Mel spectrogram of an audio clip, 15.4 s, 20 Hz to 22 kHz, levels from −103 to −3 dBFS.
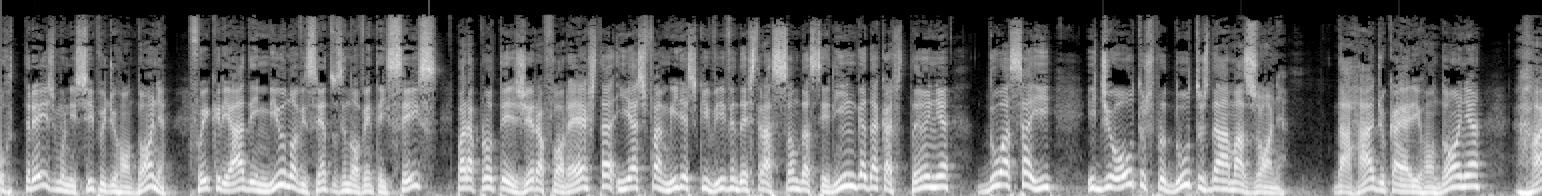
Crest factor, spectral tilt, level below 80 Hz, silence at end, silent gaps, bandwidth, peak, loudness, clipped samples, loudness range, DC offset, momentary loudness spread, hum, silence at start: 10 dB; -5.5 dB/octave; -28 dBFS; 0 s; none; 16 kHz; 0 dBFS; -11 LUFS; under 0.1%; 1 LU; under 0.1%; 5 LU; none; 0 s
